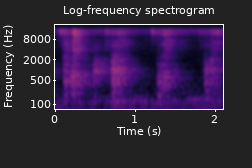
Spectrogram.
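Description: Footsteps of stiletto heels on a tile floor, about four steps at an even walking pace.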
